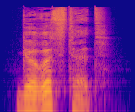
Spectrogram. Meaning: past participle of rüsten
- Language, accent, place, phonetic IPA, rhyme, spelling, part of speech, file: German, Germany, Berlin, [ɡəˈʁʏstət], -ʏstət, gerüstet, verb, De-gerüstet.ogg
